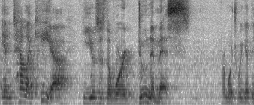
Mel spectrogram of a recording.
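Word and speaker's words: δύναμις: Looks like dynamis, but it's actually pronounced dunamis.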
